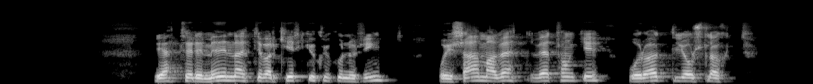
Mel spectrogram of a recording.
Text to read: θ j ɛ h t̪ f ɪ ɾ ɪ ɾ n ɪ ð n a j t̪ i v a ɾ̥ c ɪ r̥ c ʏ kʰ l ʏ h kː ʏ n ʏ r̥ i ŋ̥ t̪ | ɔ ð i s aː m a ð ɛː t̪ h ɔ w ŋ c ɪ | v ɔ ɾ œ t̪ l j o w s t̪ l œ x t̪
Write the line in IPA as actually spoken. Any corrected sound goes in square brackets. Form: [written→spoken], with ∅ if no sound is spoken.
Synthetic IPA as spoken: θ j ɛ h t̪ f ɪ ɾ ɪ ɾ [n→m] ɪ ð n a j t̪ [i→ɪ] v a ɾ̥ [c→cʰ] ɪ r̥ c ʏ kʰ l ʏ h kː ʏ n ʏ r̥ i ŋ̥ t̪ | ɔ [ð→ɣ] i s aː m a [ð→v] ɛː t̪ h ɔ w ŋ c ɪ | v ɔ ɾ œ t̪ l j o w s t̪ l œ x t̪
